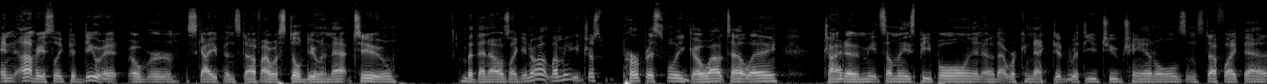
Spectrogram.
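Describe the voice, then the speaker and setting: A man with an American accent talks in a normal speaking voice at a fairly quick pace, medium in pitch with fairly even intonation. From US Midwest, St. Louis area, Missouri. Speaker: podcast guest. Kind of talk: casual chat.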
